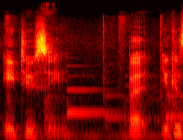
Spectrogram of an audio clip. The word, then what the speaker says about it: AytuC: First off, it's pronounced AytuC, but you can say it however you like.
